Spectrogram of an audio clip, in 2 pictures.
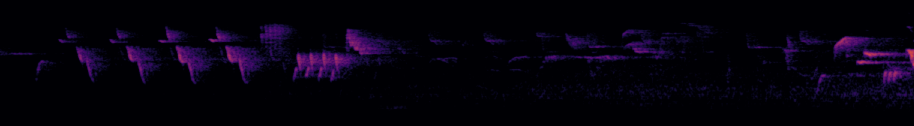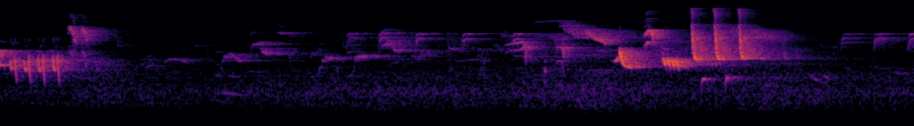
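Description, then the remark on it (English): A nightingale sings a rich, varied song of rapid repeated notes, whistles and trills, rising in intensity toward a loud burst near the end, with no voices. “But this is the beautiful song of the nightingale.”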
